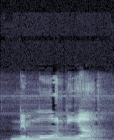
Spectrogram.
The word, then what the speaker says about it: pneumonia: say the term like pneumonia, pneumatic. Although P is there, but we cannot say P pneumonia, P pneumatic, not like that. P is silent here.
